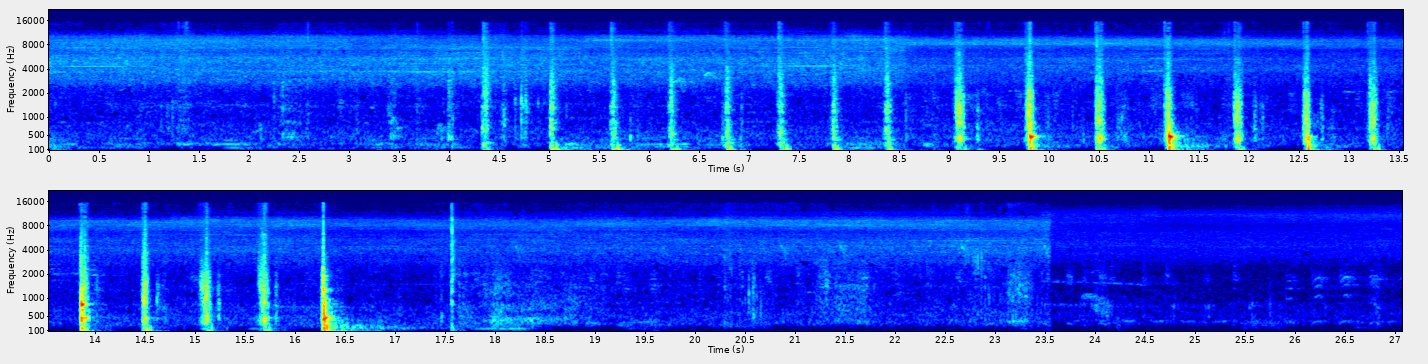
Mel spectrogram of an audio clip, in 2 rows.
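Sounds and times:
steady high hiss: 0.0s - 23.6s
hand tool blows on hard material: 4.4s - 16.7s.

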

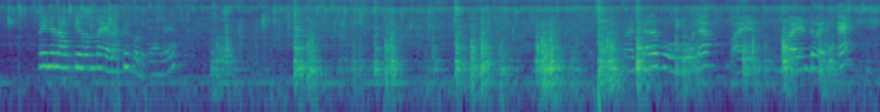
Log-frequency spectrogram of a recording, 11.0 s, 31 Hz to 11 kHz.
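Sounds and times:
onion sizzling in hot oil: 0.0s - 11.0s
spoon scraping the pan: 2.6s - 11.0s.

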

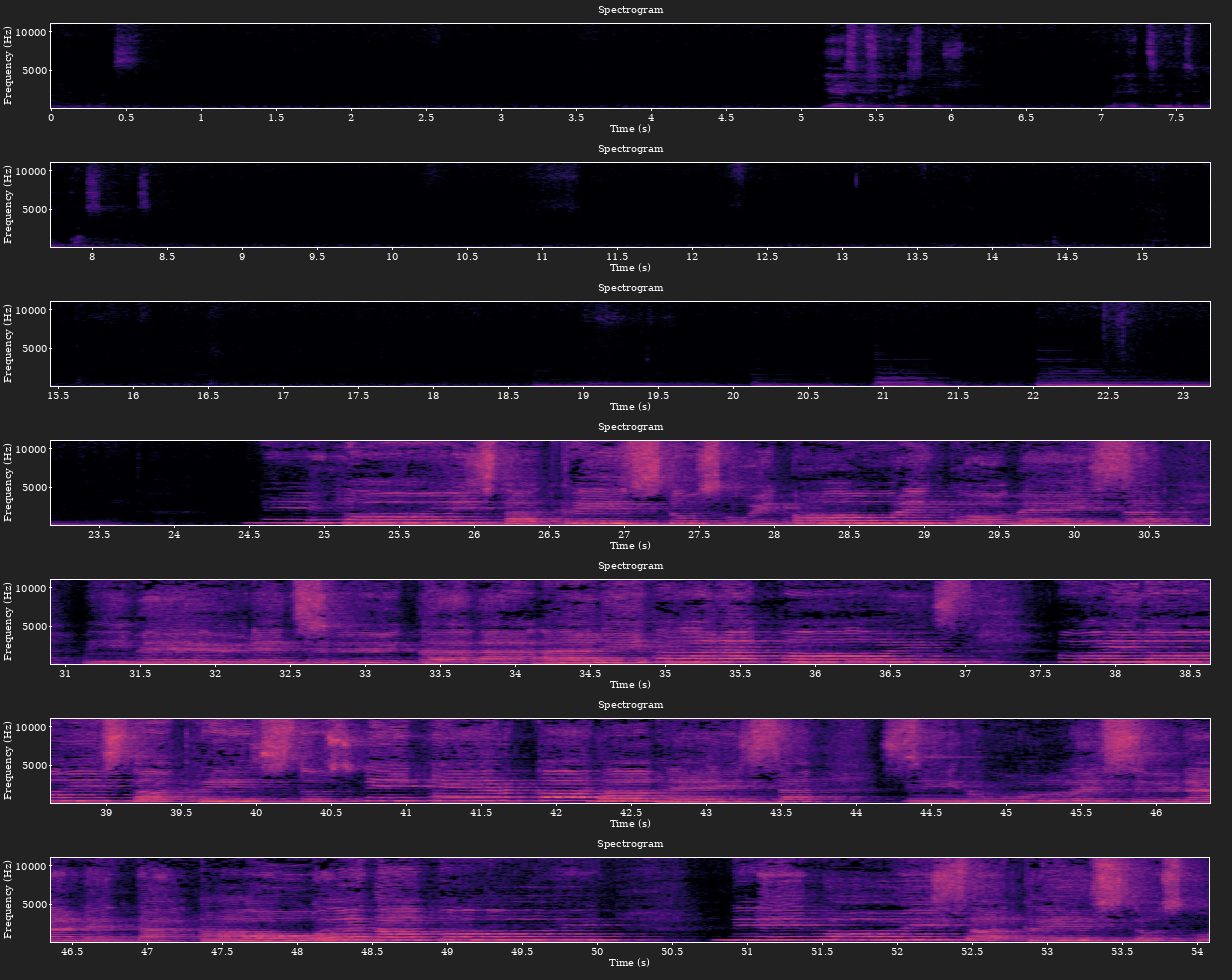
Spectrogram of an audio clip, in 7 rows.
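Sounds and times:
acoustic guitar: 18.1s - 54.0s
women singing a hymn: 24.5s - 54.0s.

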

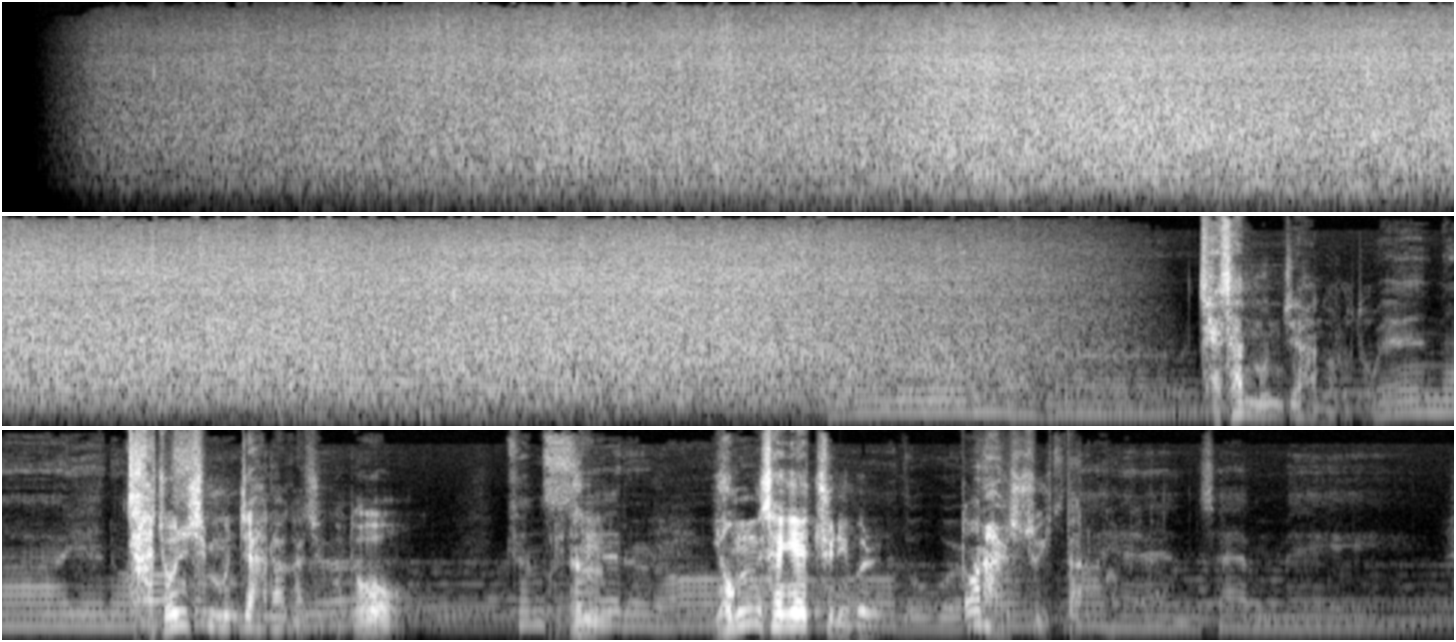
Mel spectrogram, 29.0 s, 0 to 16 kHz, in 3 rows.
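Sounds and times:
waves breaking: 0.5s - 17.3s.

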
